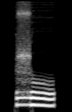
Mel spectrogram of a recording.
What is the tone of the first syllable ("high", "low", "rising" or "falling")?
low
